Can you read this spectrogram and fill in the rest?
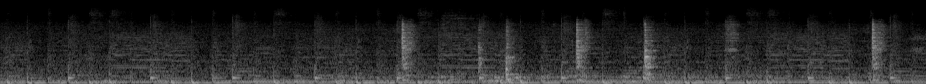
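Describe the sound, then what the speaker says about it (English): Beef frying in a pan with flour sprinkled over it and stirred in, a soft steady sizzle under repeated scraping and clinking of a utensil against the pan, fairly quiet and close. "we're gonna sprinkle flour onto the beef, and then we're gonna let it cook for about a minute"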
